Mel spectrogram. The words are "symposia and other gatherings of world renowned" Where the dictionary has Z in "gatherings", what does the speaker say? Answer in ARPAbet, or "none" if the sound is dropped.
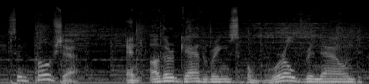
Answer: Z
